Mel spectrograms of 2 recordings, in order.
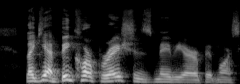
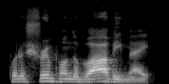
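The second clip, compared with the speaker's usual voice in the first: put-on cliched Aussie line, lightly accented; 5 dB louder than usual. Streamer plays stock Aussie for Australian viewer, light accent. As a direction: toss off a stock Aussie phrase. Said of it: "That's it".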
